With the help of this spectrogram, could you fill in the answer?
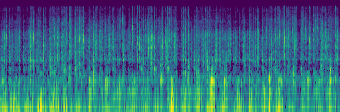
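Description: Fingertips and nails tap rapidly on a dark plastic sports water bottle with a loop cap, hollow and partly filled with water. The result is a dense, steady patter of quick, dry clicks with a soft, low hollow thump beneath them and bright nail ticks on top. Each tap dies away almost instantly.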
